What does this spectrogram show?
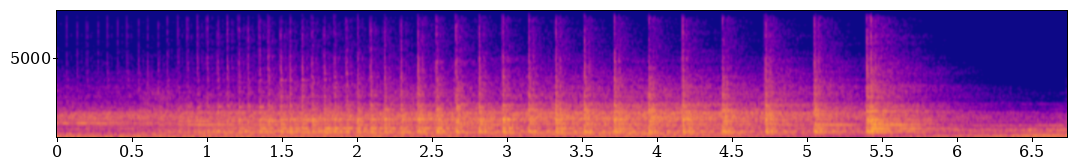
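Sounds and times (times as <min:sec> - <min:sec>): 
outro music: 0:00.2 - 0:06.5.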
